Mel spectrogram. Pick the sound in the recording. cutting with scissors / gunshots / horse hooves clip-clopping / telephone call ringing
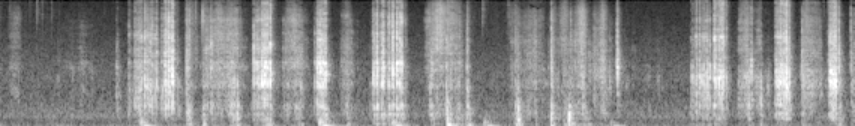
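cutting with scissors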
